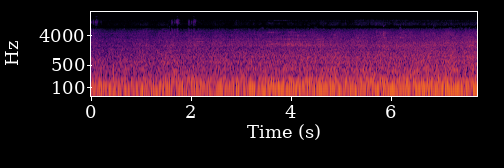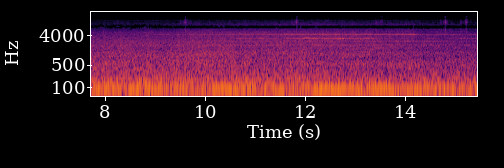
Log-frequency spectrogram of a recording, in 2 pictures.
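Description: Train crossing a steel railroad bridge: a diesel locomotive's steady low engine hum under the rumble of rail cars rolling over the span, growing louder as the MBTA locomotive draws near.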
